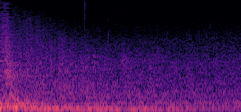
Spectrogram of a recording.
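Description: A tank shell ricochets off a turret roof in the World of Tanks video game, heard as a loud, dense blast with a sustained rumbling roar that barely fades over under two seconds, with no talking.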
